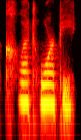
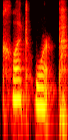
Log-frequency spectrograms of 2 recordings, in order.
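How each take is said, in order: First: A vowel sound follows the final p. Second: It ends on a voiceless popping p. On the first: The speaker calls it wrong. "make sure it's not clut warpy" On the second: The speaker calls it right. "It's just clut warp with that p"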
